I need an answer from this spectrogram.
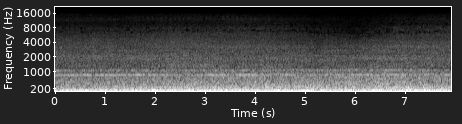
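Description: Steady low rumble of a vehicle driving alongside a diesel freight locomotive: road and wind noise mixed with the locomotive's engine, with a faint steady high whine over it.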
